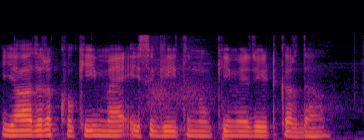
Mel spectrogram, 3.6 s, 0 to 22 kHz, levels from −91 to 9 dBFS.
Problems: none marked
